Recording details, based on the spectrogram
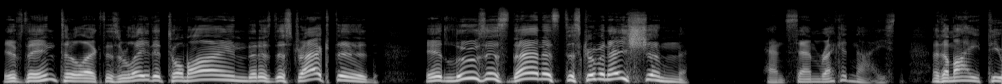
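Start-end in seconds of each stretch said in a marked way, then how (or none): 0.0-6.9 roaring voice. Acted. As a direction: roar the verse at his back. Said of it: "roaring at his back".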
